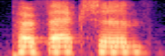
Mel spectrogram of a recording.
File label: "Perfect", robot voice; hedgewars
